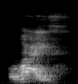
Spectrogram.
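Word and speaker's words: Leif: I know that L E I F in Germany would be life and L I E F, they go by the last the last vowel.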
